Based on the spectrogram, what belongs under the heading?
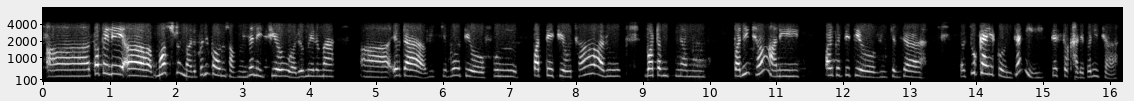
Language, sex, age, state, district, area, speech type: Nepali, female, 30-45, West Bengal, Jalpaiguri, urban, conversation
